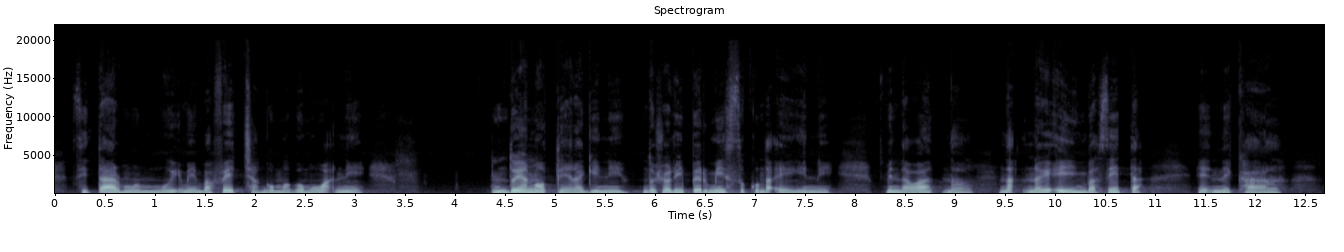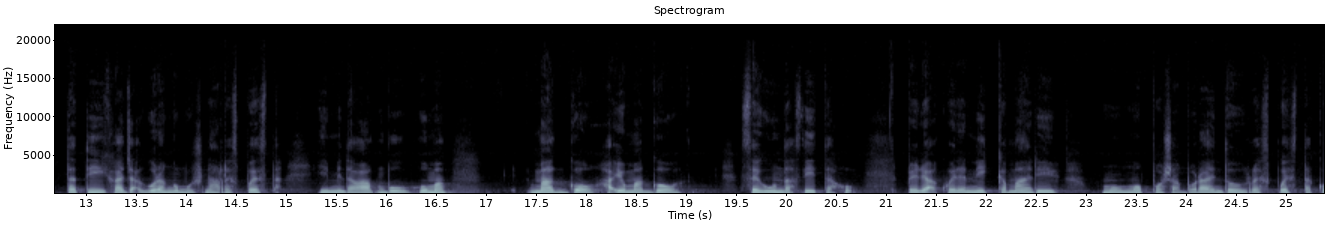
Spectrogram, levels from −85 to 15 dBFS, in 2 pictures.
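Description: Speech, with nothing technically wrong with it.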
